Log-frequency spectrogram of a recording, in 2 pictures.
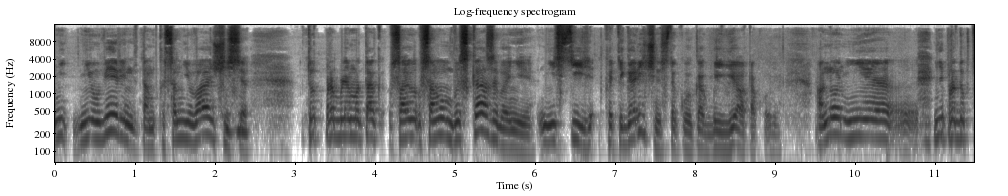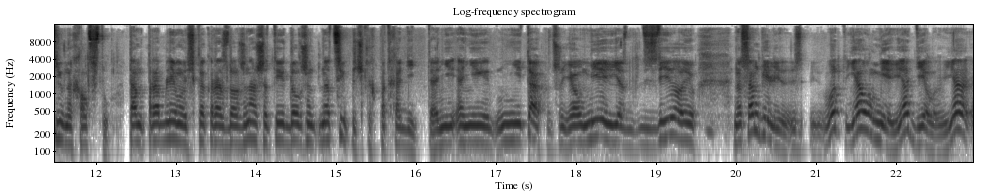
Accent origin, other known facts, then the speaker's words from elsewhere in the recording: Arkhangelsk, Arkhangelsk Oblast, Russia; born there; also born or lived in Kyrgyzstan; Я родился в Архангельске, прожил в Киргизии.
